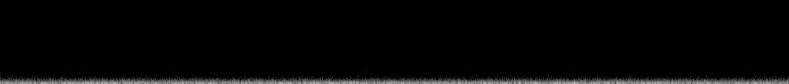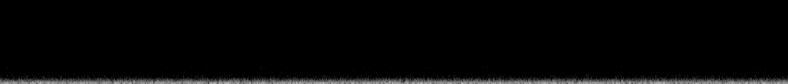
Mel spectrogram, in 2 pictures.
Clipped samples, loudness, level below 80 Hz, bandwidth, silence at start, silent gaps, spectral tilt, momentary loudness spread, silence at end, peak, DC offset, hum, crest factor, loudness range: under 0.1%; -35 LUFS; -30 dBFS; 1.2 kHz; 0 s; none; -11.5 dB/octave; 3 LU; 0 s; -18 dBFS; under 0.1%; none; 12 dB; 1 LU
